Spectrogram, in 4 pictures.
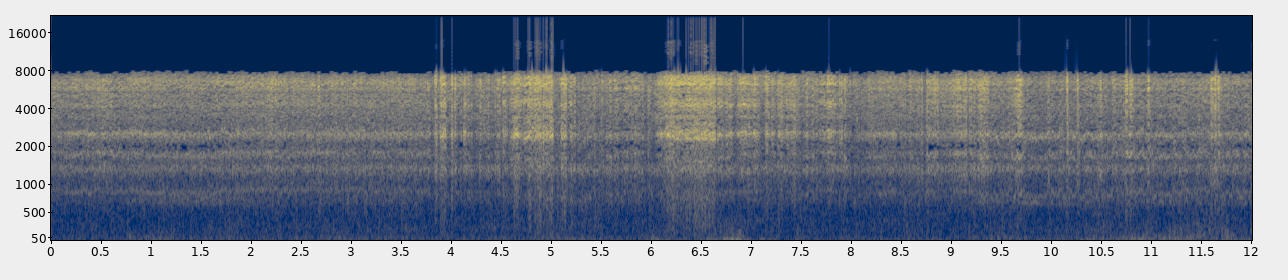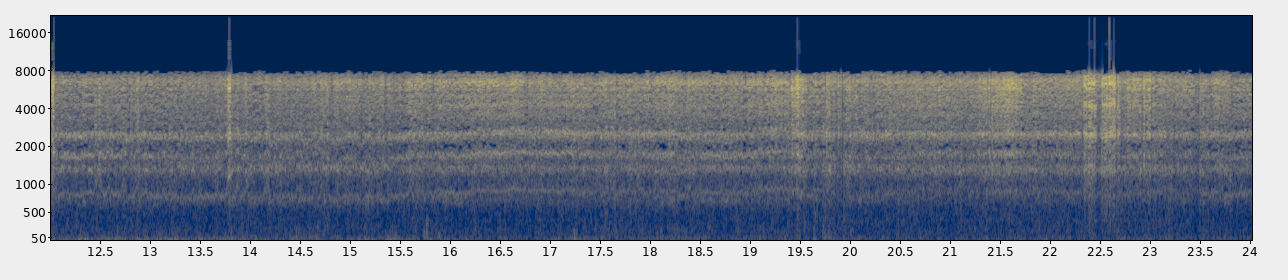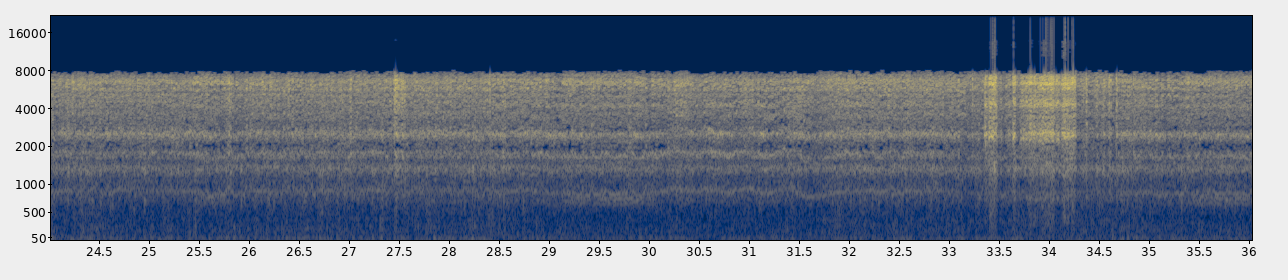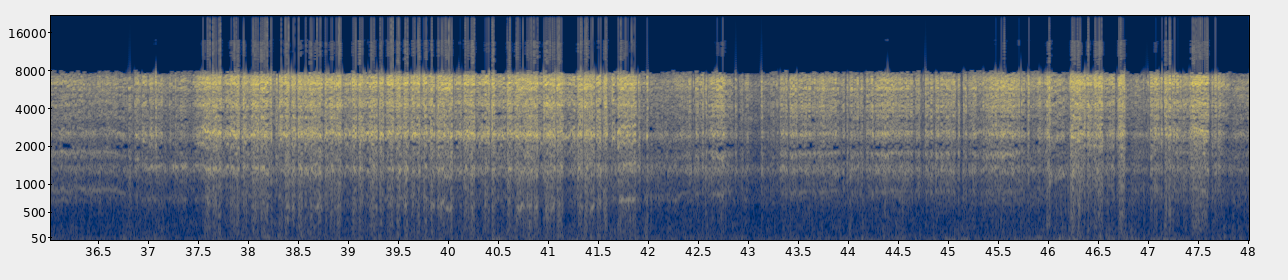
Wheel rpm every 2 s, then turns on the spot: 230, 230, 230, 230, 230, 200, 190, 190, 230, 220, 230, 230, 230, 230, 230, 220, 230, 220, 210, 190, 190, 220, 230, 250.
none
